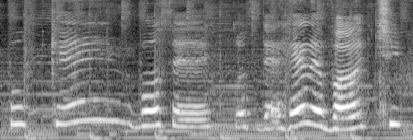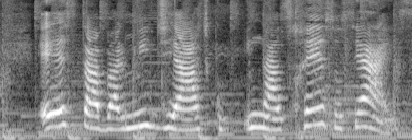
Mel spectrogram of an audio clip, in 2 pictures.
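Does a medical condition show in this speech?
Yes: Down syndrome; trisomy 21, congenital, childhood therapies, private lessons, extra support at school and university; adult woman, about 28.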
